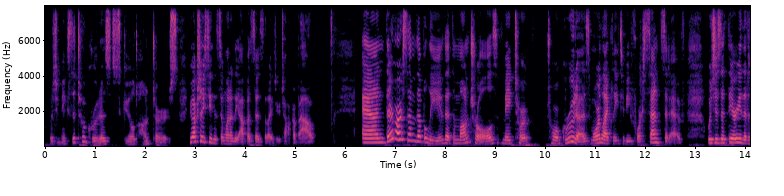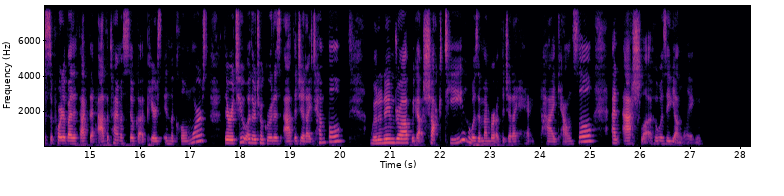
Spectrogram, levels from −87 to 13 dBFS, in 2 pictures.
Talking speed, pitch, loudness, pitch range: 190 wpm, 195 Hz, -30 LUFS, 160-255 Hz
